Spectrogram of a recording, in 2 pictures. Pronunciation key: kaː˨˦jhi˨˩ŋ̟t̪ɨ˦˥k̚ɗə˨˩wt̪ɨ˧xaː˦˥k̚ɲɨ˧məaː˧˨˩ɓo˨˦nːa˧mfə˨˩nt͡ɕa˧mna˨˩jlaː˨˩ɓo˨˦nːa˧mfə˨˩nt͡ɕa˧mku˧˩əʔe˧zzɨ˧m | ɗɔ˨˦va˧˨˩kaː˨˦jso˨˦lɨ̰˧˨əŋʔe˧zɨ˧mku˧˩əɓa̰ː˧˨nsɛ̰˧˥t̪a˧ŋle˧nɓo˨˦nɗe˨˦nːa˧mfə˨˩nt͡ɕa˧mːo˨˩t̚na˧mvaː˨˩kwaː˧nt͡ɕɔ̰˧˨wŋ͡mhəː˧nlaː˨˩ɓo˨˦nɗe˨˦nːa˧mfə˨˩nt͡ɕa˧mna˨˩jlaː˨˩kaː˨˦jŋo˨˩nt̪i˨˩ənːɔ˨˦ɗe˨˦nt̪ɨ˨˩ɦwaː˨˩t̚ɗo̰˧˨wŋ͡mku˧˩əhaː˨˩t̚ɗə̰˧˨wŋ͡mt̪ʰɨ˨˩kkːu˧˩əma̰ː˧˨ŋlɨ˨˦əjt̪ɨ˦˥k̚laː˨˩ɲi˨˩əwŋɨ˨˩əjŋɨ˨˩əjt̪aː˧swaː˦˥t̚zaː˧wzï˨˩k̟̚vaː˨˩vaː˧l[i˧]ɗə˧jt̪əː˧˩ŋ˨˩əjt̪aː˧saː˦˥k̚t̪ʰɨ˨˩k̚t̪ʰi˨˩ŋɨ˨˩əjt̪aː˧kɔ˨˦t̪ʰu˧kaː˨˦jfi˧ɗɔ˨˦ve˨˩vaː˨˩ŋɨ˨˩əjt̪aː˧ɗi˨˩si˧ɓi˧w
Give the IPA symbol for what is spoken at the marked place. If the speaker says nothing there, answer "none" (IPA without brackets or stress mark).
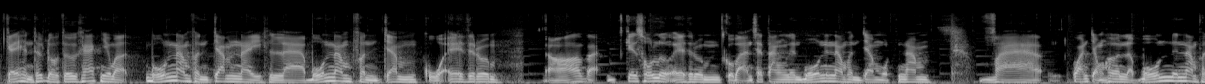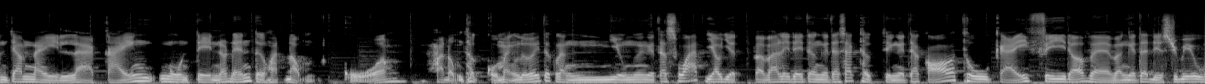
i˧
